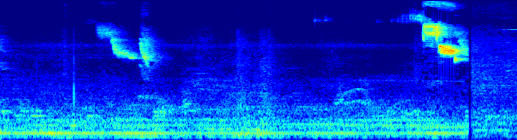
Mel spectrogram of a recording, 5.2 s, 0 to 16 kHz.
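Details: Caged, hand-caught male Blue-black grassquit from Jacarepaguá, Rio de Janeiro, out of breeding season, around 3 pm, gives a few thin high notes, then a short, high, buzzy burst near the end, over a low steady hum.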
